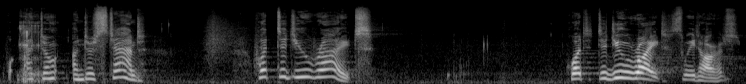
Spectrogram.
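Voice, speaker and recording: A woman's voice: high-pitched, very animated, slow pace, pauses often, in a large hall, heavily acted. A woman playing a fretful, easily shocked mother who pleads and repeats herself in a stage play. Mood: bewildered. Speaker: actor.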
